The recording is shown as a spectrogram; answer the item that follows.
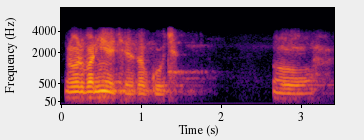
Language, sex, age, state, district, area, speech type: Maithili, male, 18-30, Bihar, Supaul, rural, conversation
